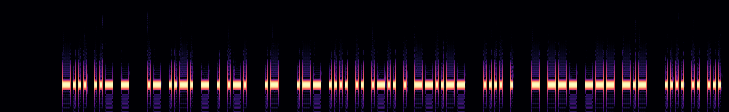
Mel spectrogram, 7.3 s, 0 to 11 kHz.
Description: Morse code, heard as a keyed tone, about 44 wpm, 700 Hz. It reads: BUT AFTER A WHILE, HE TOOK HIS
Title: Sentences from Top 1500 Words 45wpm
